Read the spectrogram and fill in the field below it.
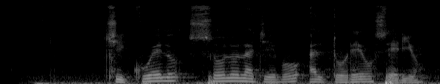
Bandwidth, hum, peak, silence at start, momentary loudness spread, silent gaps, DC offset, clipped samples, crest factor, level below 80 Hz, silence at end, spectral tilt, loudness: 16.5 kHz; none; -18 dBFS; 0.35 s; 5 LU; none; under 0.1%; under 0.1%; 20 dB; -46 dBFS; 0 s; -6 dB/octave; -37 LUFS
